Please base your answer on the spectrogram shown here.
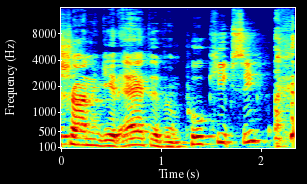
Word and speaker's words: Poughkeepsie: They were trying to get active in Poughkeepsie. How you say it, bro? Poughkeepsie.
